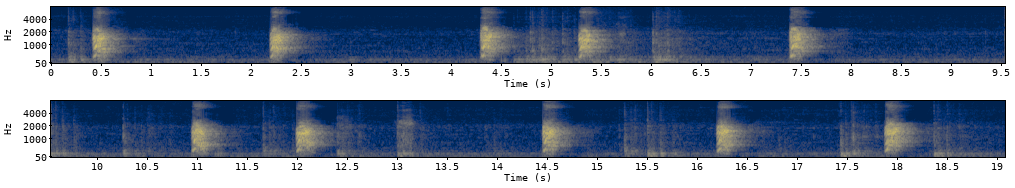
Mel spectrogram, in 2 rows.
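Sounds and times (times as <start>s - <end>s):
dog barking: 0.4s - 0.8s, 2.2s - 2.7s, 4.3s - 5.8s, 7.4s - 7.9s, 10.9s - 11.4s, 12.0s - 12.5s, 14.4s - 14.9s, 16.2s - 16.7s, 17.9s - 18.4s.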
